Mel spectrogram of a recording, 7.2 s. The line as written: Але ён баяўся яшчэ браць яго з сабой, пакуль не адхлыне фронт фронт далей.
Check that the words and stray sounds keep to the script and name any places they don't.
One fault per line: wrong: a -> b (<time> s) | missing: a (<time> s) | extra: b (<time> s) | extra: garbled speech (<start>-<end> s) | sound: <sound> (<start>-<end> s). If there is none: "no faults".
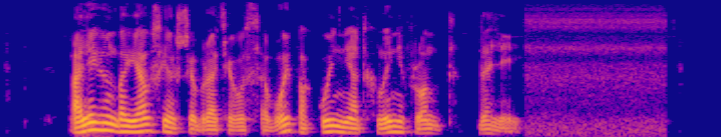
missing: фронт (4.6 s)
